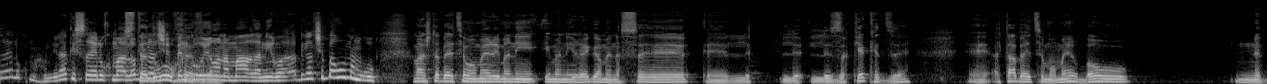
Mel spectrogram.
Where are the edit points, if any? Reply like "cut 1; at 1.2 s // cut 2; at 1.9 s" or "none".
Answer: cut 1; at 4.1 s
